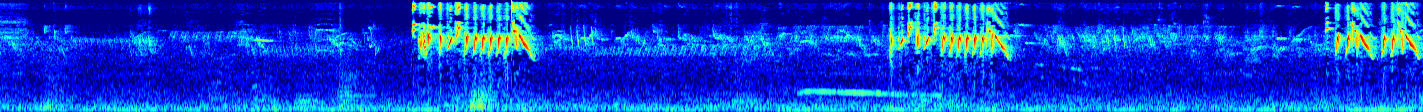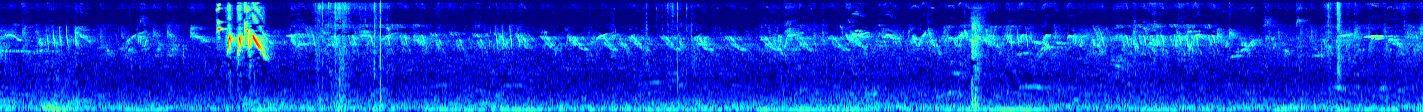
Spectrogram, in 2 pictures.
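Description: European goldfinch singing four short, loud phrases of rapid trilled notes, a few seconds apart, over faint steady twittering. The phrases stop about two-thirds of the way through.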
